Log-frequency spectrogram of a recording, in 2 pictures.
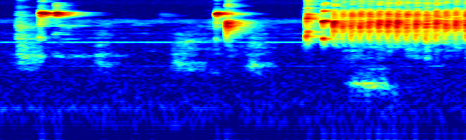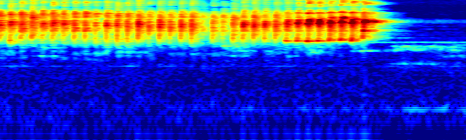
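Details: Lovebird giving the ngekek song. Two sharp chirps lead into a long, rapid, buzzing chatter that runs unbroken for about four seconds.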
